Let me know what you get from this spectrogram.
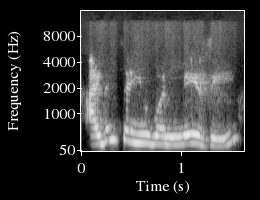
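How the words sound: The word lazy carries the main stress. "I will focus on the word lazy and give you a demonstration"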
